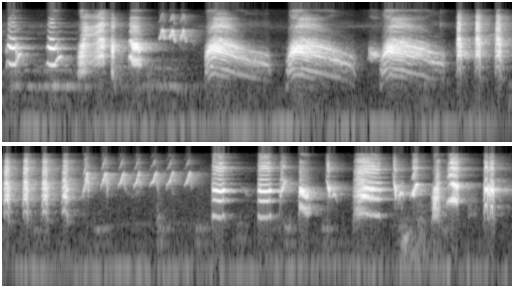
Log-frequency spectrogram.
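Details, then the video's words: A long-tailed shrike sings energetically in the morning, showing off its varied material: loud, harsh, descending sweeps give way to a long, rapid rattle of evenly repeated high notes and then a scatter of bright chips. "Suara Cendet Gacor Di Pagi Hari Toet Toet Bongkar Materi"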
